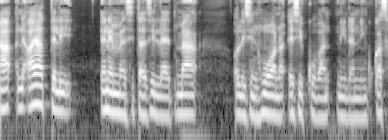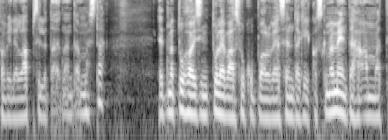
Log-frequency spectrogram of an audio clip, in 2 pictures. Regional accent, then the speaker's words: Somalia; mä oon somalialainen ja meidän sininen taivaan värinen lippu

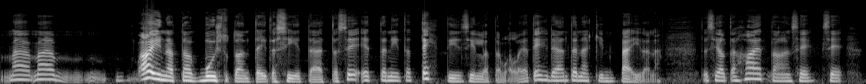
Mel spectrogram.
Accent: Helsinki, Uusimaa, Finland; mä olen Helsingistä, että … Helsingistä

